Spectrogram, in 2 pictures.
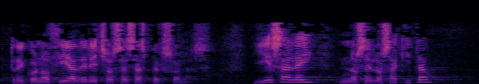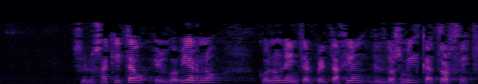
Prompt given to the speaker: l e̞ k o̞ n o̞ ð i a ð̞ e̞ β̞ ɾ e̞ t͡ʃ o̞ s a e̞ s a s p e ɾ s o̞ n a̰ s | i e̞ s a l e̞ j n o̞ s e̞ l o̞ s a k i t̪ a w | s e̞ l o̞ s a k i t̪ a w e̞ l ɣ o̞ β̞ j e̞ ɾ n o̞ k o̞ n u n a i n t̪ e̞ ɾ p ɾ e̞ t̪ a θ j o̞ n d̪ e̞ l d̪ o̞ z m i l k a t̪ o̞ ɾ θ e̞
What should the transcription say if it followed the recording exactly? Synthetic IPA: r e̞ k o̞ n o̞ θ i a ð̞ e̞ ɾ e̞ t͡ʃ o̞ s a e̞ s a s p e ɾ s o̞ n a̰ s | i e̞ s a l e̞ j n o̞ s e̞ l o̞ s a k i t̪ a w | s e̞ l o̞ s a k i t̪ a w e̞ l ɣ o̞ β̞ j e̞ ɾ n o̞ k o̞ n u n a i n t̪ e̞ ɾ p ɾ e̞ t̪ a θ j o̞ n d̪ e̞ l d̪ o̞ z m i l k a t̪ o̞ ɾ θ e̞

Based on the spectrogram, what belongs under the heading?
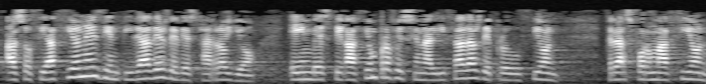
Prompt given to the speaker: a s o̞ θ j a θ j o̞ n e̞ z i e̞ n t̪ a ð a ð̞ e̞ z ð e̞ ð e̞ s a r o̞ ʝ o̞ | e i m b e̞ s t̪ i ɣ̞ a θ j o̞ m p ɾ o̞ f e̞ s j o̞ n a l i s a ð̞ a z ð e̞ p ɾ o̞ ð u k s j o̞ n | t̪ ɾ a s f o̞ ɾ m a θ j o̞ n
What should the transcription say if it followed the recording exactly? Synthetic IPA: a s o̞ θ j a θ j o̞ n e̞ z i e̞ n t̪ i ð a ð̞ e̞ z ð e̞ ð e̞ s a r o̞ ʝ o̞ | e i m b e̞ s t̪ i ɣ̞ a θ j o̞ m p ɾ o̞ f e̞ s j o̞ n a l i θ a ð̞ a z ð e̞ p ɾ o̞ ð u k θ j o̞ n | t̪ ɾ a s f o̞ ɾ m a θ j o̞ n

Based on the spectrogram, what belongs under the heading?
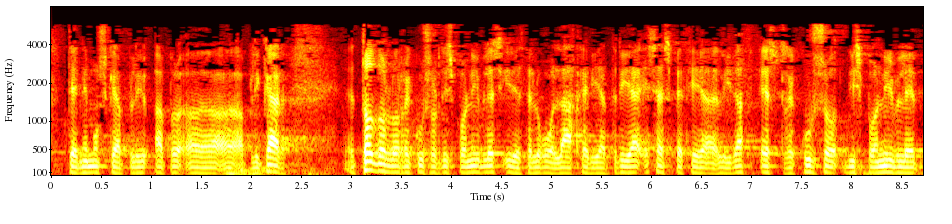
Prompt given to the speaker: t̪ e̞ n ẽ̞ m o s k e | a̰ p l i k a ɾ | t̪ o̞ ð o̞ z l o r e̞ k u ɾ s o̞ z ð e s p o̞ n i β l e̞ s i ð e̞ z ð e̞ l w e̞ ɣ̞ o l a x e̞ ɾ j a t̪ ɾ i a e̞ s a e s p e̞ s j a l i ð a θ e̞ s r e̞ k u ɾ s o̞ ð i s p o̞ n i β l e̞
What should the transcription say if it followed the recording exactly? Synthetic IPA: t̪ e̞ n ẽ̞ m o s k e | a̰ p l i k a ɾ | t̪ o̞ ð o̞ z l o r e̞ k u ɾ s o̞ z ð i s p o̞ n i β l e̞ s i ð e̞ z ð e̞ l w e̞ ɣ̞ o l a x e̞ ɾ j a t̪ ɾ i a e̞ s a e s p e̞ θ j a l i ð a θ e̞ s r e̞ k u ɾ s o̞ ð i s p o̞ n i β l e̞

